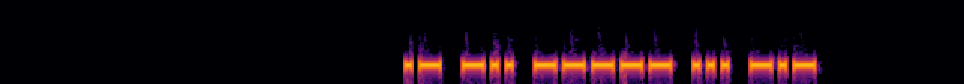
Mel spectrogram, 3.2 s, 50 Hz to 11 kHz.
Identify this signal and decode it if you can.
Morse code, heard as a keyed tone, about 49 wpm, 700 Hz. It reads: AD0SK
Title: USA Call Signs - 5 Characters - 50wpm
